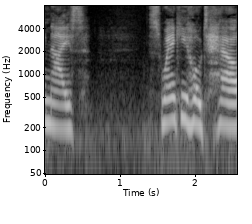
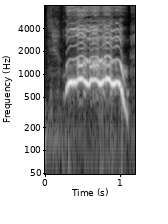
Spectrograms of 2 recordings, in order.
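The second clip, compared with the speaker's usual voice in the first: loud, high "woo"; excited whoop; 15 dB louder than usual. Real, not acted. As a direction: let out a big goofy whoop. Goofball whoop while moving on.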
